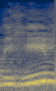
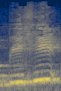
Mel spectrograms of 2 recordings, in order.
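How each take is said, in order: First: The final vowel is long. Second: The final vowel is short. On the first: "हा खड़ी जेर ही" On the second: "हा जेर ही"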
